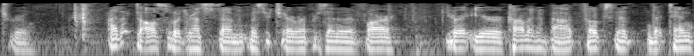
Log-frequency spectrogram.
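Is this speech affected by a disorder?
No.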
